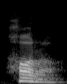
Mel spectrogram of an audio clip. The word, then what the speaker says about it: horror: देखिए हॉरर, हॉरर, हॉरर, हॉरर नहीं कर रहे, हॉरर नहीं कर रहे। तो देखिए 3 R में से सिर्फ एक R का प्रोनाउंसिएशन हो रहा है और वो ये है।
